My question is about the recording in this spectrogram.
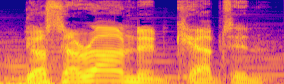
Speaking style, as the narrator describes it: Ramsay roared

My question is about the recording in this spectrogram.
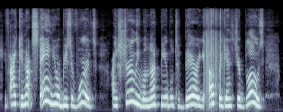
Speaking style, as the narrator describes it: cried Stompe Pilt

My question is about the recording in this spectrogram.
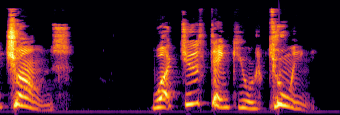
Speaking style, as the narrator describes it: She growled

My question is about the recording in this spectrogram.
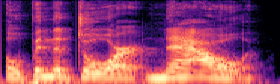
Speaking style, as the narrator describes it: Priya shouted

